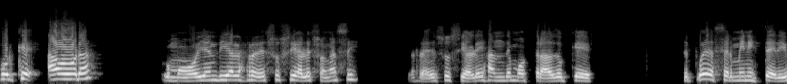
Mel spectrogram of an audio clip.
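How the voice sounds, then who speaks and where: A man's high-pitched voice at a fairly quick pace, with ordinary pitch variation and long, frequent pauses. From Caribbean. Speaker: Bible teacher. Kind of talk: online Bible teaching livestream. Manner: fast.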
